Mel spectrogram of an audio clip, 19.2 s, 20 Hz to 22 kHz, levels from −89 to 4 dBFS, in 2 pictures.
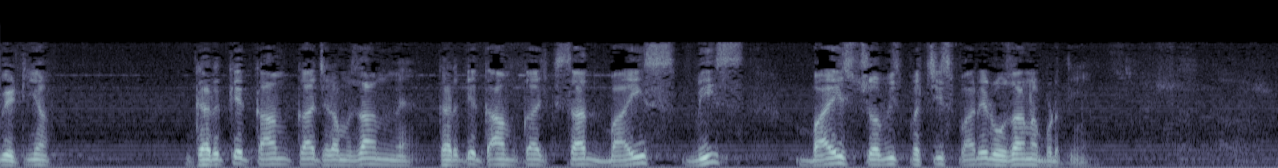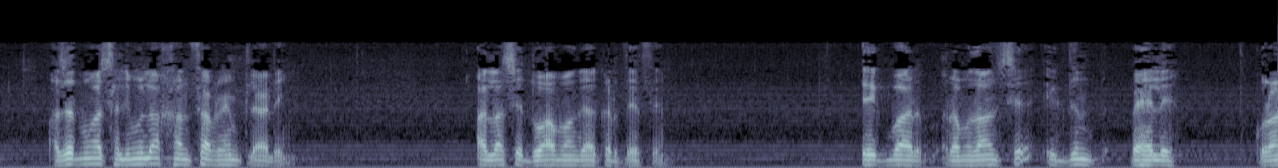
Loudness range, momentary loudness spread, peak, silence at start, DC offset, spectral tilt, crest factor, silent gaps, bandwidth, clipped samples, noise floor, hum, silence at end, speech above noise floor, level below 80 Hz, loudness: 2 LU; 13 LU; -6 dBFS; 0 s; 0.5%; -5 dB/octave; 20 dB; none; 8 kHz; under 0.1%; -52 dBFS; none; 0 s; 27 dB; -56 dBFS; -26 LUFS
